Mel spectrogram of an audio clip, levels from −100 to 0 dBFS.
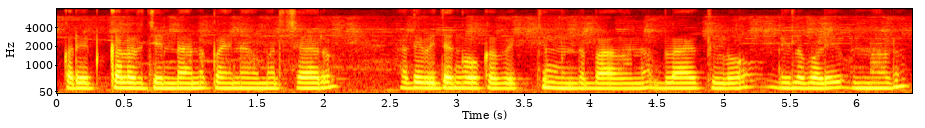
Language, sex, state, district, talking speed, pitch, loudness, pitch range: Telugu, female, Telangana, Mahabubabad, 150 wpm, 185 Hz, -18 LUFS, 185-190 Hz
